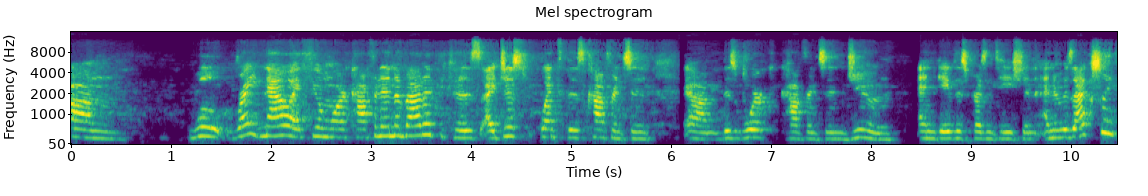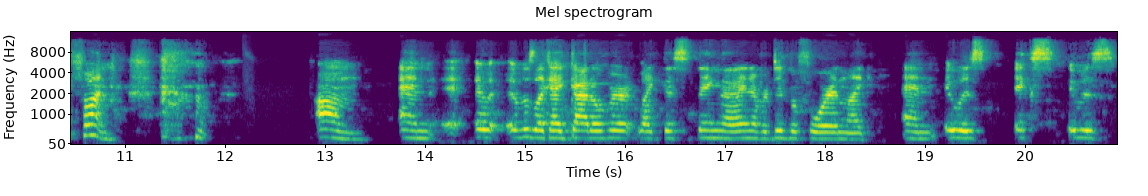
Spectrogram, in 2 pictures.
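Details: Adult woman, mild covert stutterer since childhood, worse after college, hides blocks by switching words; has had speech therapy and cognitive behavior therapy; stuttering (mild, covert).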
